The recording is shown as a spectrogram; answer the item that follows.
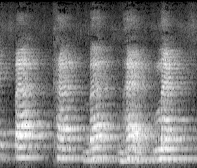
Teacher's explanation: एक भी इनमें से व्यंजन ऐसा नहीं है जिसका उच्चारण हम बिना होठों के मिलान के कर सकते हैं। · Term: ओष्ठ्य व्यंजन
